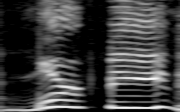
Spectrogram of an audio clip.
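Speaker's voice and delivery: very high-pitched, tearful voice. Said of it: "I am in tears".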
